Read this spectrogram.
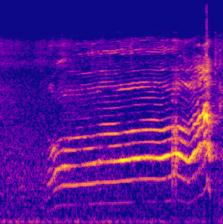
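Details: Cat yowl from two cats raising their voices in a fight; one long, drawn-out wail holding steady, then rising sharply and growing harsher at the end, indoor room tone.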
